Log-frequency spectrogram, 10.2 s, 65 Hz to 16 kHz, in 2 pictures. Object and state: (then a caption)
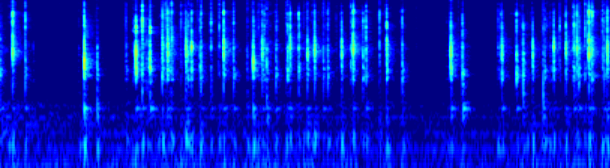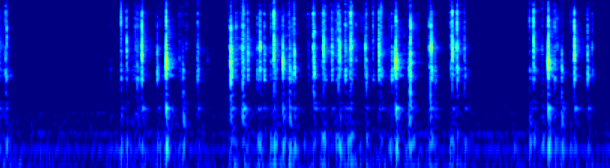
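Mechanical keyboard being typed on. A Space65 Cybervoyager 65% mechanical keyboard with Holy Panda switches, an aluminum case and plastic keycaps is typed on with the fingertips of both hands. Rapid, bright, short key clacks come in dense bursts with brief pauses between them, each tap dying away almost instantly, with little low end beneath.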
